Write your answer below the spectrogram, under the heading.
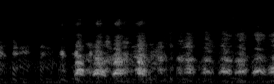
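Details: In the morning, domestic ducks and geese still shut in their night cage, about to be let out onto the cow pasture, give a busy chorus of nasal honks and quacks in quick overlapping bursts, with a person's voice faintly behind.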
